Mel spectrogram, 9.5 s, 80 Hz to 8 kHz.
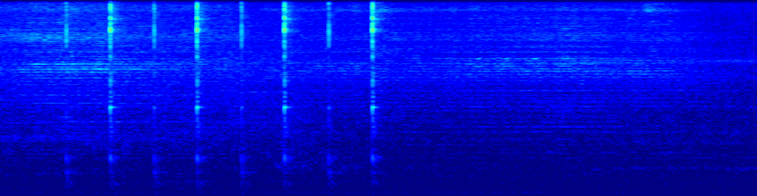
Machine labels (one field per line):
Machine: valve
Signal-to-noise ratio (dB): 6 dB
